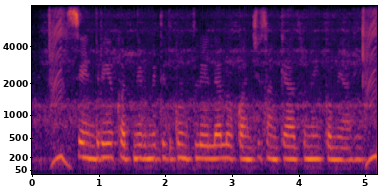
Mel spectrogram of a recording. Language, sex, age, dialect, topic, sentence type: Marathi, female, 31-35, Standard Marathi, agriculture, statement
